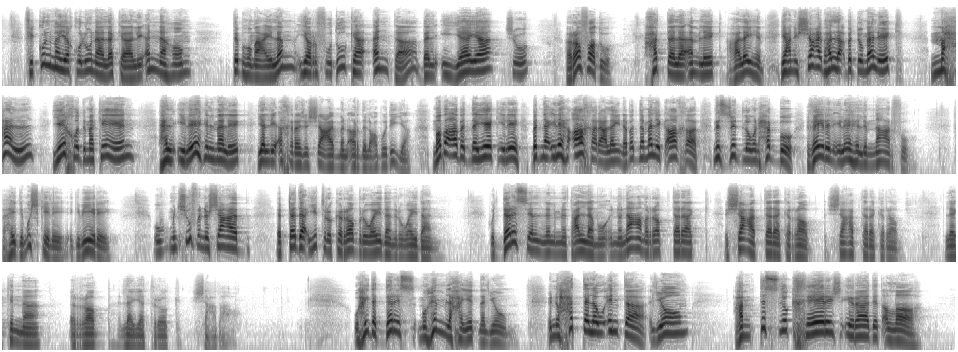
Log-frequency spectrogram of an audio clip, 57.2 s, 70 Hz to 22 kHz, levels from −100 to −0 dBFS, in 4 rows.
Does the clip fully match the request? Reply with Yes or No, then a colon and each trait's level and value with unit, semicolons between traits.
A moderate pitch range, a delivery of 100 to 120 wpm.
No: wide, 7.8 semitones; average, 105 wpm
